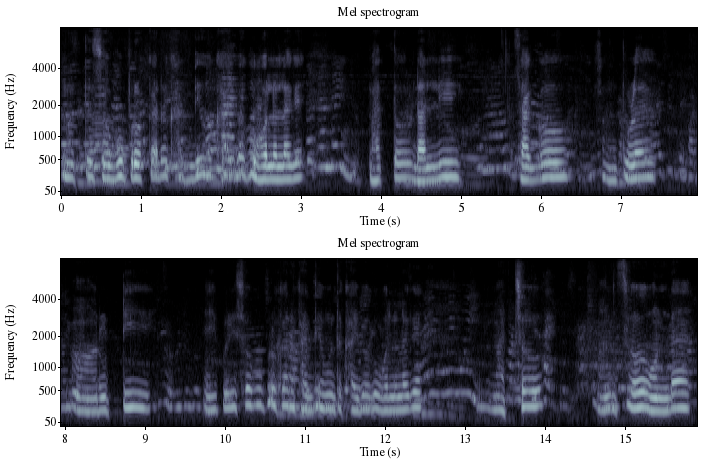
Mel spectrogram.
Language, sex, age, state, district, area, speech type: Odia, female, 45-60, Odisha, Balasore, rural, spontaneous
